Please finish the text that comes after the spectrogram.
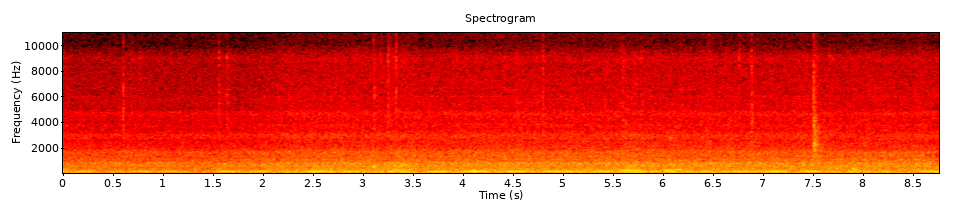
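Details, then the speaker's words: Fan in an electrical box powered through newly wired relays and switched on: an even whooshing rumble with a faint steady hum and no knocks or catches. Normal fan running. "Nah sekarang saya mau hidupin nih untuk kipasnya biar hidup nih dengarin ya Tuh tuh tuh ya tuh kan gemuru kan tuh di dalam bok nih"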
